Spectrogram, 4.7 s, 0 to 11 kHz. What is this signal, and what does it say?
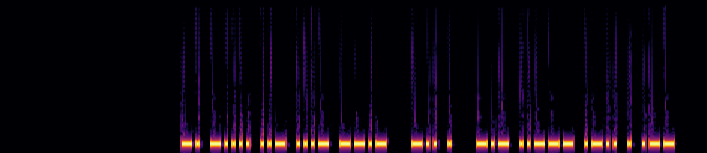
Morse code, heard as a keyed tone, about 50 wpm, 700 Hz. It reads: N6UVQ DE K2LEW
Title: USA Callsign DE Callsign - 5 Characters - 50wpm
